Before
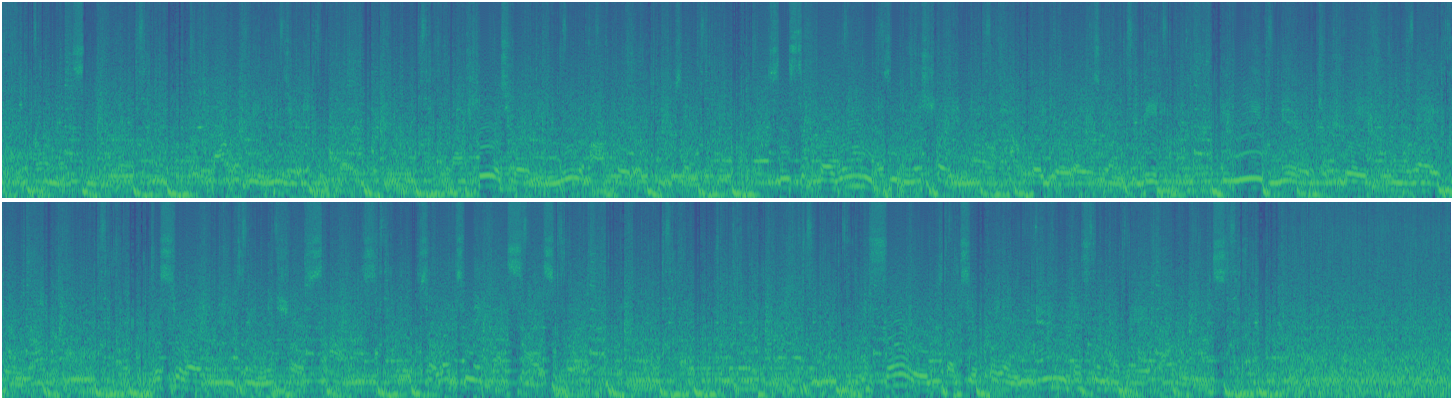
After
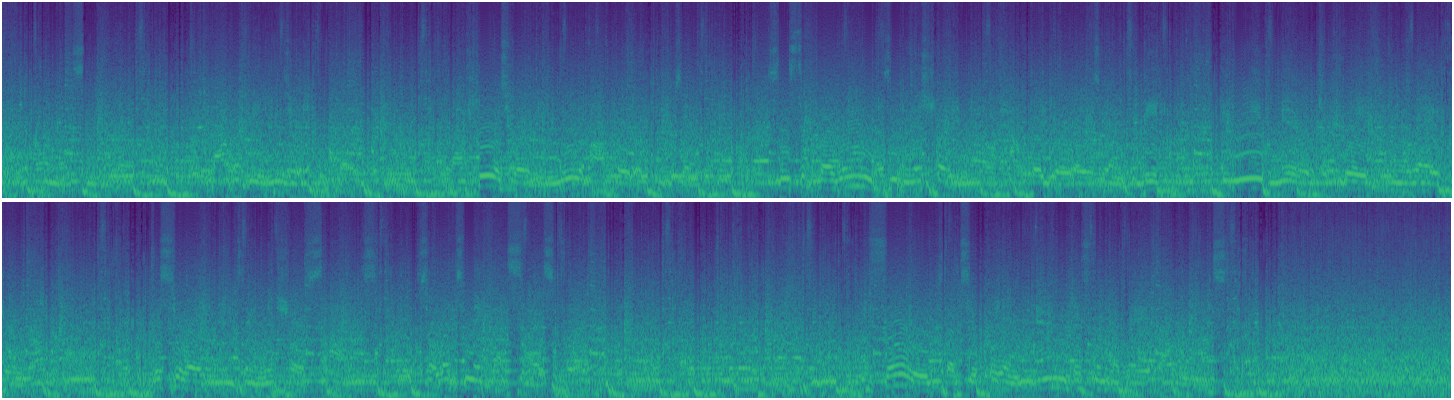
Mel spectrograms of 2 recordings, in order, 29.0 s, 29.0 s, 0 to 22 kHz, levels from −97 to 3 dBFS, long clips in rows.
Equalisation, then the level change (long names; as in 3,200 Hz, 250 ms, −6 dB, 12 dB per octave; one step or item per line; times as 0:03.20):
low-pass filter 1,200 Hz 6 dB per octave
low-shelf EQ 260 Hz −6.5 dB
0.0 dB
